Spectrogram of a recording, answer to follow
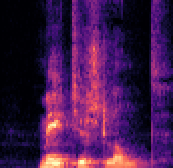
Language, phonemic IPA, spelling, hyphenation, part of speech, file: Dutch, /ˈmeː.tjəsˌlɑnt/, Meetjesland, Mee‧tjes‧land, proper noun, Nl-Meetjesland.ogg
- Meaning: a historic region in northwestern East Flanders, Belgium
